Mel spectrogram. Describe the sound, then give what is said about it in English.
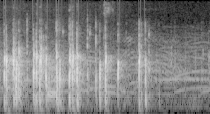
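A burst of enthusiastic crowd applause with dense overlapping claps and some cheering voices, lively, tapering off toward the end of the short clip. “And the crowd is really enthusiastic.”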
